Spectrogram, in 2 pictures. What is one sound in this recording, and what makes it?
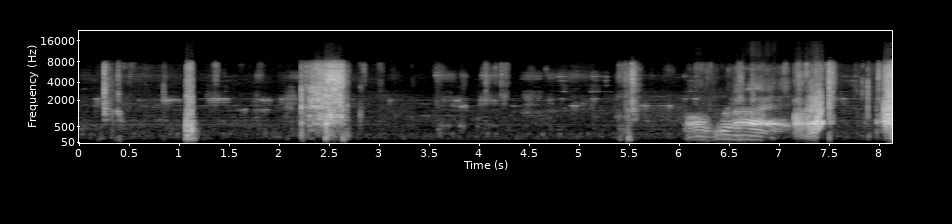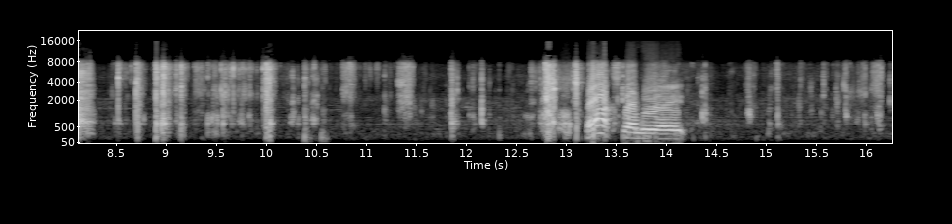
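Cardboard boxes knock and slide on a hard table.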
